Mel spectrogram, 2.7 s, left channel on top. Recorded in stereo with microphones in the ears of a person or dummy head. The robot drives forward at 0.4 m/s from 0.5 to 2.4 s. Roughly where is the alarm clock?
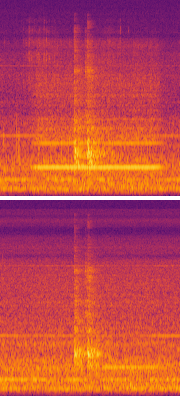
Left.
